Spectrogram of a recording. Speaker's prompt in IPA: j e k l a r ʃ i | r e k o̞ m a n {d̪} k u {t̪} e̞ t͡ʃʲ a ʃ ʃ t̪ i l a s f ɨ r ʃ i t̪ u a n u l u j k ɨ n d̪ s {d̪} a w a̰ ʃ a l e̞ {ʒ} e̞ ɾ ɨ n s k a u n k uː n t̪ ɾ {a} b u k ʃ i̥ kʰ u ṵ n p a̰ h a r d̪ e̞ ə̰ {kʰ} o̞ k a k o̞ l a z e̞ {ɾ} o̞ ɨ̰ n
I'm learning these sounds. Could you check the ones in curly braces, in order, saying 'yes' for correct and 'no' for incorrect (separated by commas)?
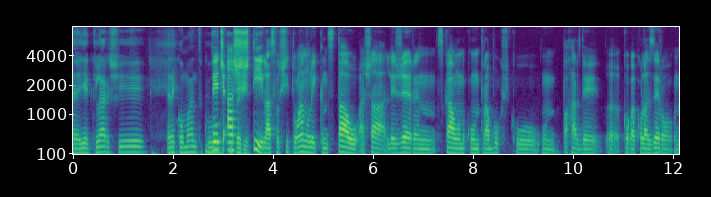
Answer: yes, no, no, yes, yes, no, yes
